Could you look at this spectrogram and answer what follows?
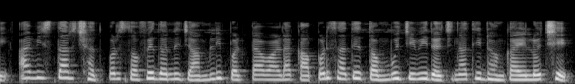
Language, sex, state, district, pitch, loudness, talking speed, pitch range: Gujarati, female, Gujarat, Valsad, 230 Hz, -15 LUFS, 155 wpm, 215-265 Hz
